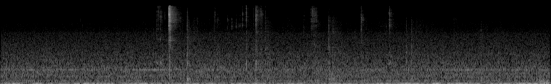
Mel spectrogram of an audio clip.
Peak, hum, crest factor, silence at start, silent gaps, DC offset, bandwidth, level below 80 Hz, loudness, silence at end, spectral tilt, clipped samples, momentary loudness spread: -8 dBFS; none; 28 dB; 0 s; none; under 0.1%; 17 kHz; -42 dBFS; -38 LUFS; 0 s; -3 dB/octave; under 0.1%; 12 LU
